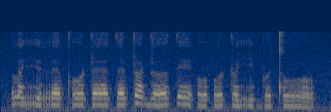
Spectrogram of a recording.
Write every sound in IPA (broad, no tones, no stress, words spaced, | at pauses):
lərʲʊrɛ pʼʊːʈɛːt̪ɛ ʈəːɖəː t̪eːʔʊːʔʊːʈɵ rʲebɵ tʼʊː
